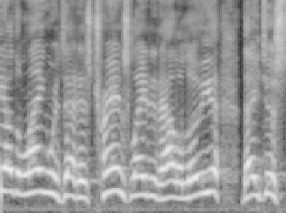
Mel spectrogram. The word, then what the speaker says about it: hallelujah: and the Breton it's Alleluia well that's the Greek of the Hebrew word hallelujah the H is silent so when the Greek translated it dropped that The Silent Age but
